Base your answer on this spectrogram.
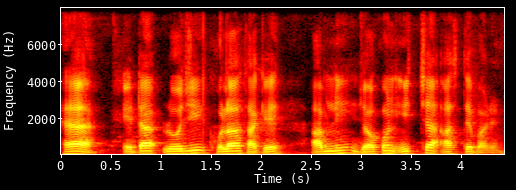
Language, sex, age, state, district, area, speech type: Bengali, male, 18-30, West Bengal, Howrah, urban, read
